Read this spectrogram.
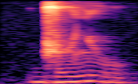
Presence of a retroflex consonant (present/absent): present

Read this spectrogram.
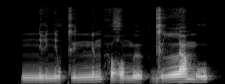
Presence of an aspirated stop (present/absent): absent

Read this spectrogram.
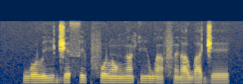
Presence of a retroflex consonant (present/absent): absent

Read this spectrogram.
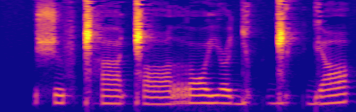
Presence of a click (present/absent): present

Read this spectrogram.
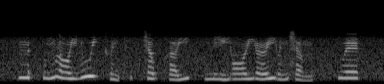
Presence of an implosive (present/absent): absent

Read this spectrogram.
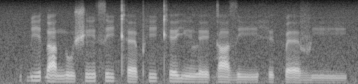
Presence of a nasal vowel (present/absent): present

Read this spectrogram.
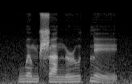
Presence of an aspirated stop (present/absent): absent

